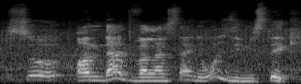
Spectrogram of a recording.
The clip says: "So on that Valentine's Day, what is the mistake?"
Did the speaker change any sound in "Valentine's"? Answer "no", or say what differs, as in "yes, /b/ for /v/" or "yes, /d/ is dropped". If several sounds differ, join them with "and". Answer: yes, /z/ is dropped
